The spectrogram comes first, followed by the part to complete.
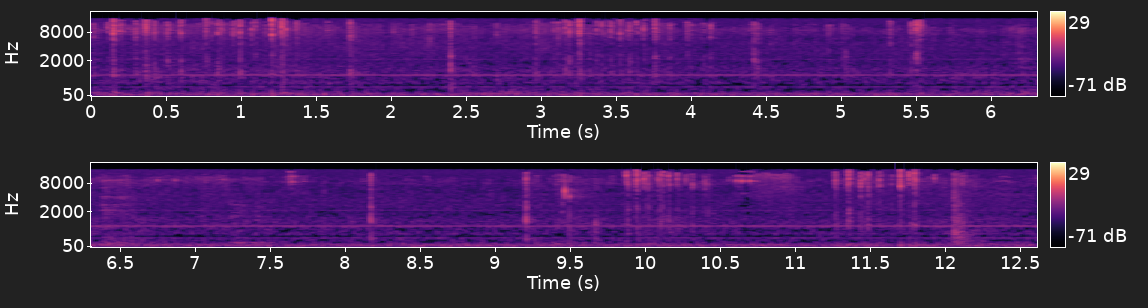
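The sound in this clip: Computer keyboard typing as basic details are entered while creating a single-node Jenkins server: many quick, irregular key clicks over a steady low hum.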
